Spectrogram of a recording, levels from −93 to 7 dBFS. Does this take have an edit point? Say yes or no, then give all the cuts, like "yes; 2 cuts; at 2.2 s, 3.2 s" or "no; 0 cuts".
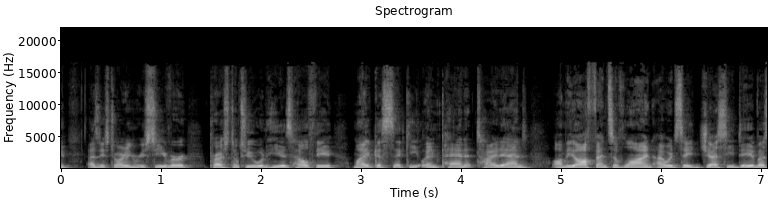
yes; 2 cuts; at 1.8 s, 3.6 s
